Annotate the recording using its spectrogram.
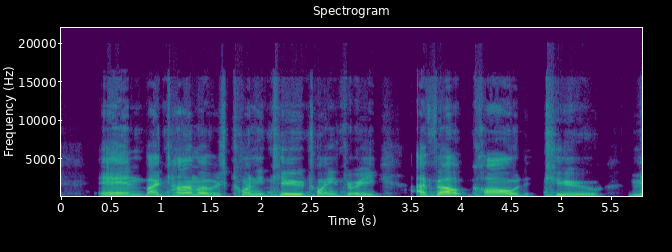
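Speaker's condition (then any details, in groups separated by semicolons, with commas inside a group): Cerebral palsy; from birth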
